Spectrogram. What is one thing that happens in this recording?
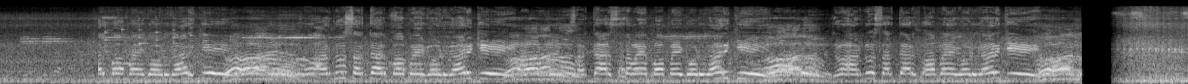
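A group of men chant back in unison.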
